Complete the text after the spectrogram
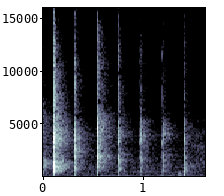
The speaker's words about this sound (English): rarely do I get on air, guys, and I give you a round of applause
